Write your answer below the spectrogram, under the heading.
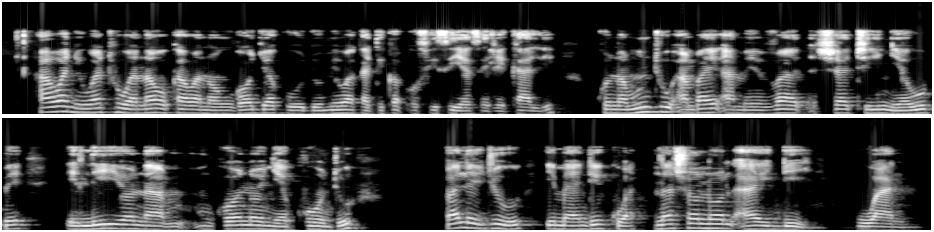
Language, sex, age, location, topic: Swahili, male, 18-24, Kisii, government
